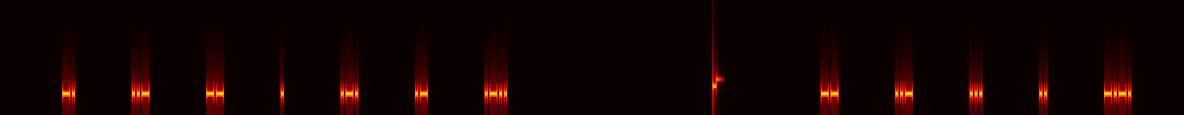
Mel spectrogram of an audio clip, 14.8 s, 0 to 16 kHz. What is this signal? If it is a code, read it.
Morse code, heard as a keyed tone, about 40 wpm, spaced as for 11 wpm, 690 Hz. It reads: NUMERAL MUSIC
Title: 8x Character Spacing - Top 500 Words - 40wpm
